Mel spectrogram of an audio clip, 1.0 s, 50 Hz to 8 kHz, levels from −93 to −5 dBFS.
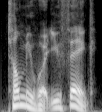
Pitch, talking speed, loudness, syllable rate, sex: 120 Hz, 290 wpm, -17 LUFS, 5.7 syllables/s, female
